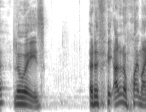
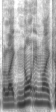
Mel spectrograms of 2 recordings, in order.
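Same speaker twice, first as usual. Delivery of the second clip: ordinary talk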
